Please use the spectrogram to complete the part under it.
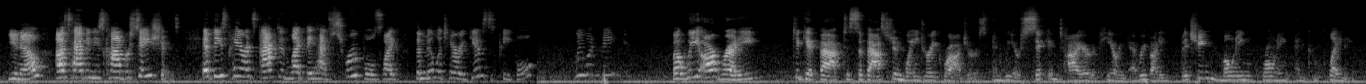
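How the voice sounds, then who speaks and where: High, forceful, combative woman livestreamer. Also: lively intonation, fairly quick. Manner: blunt, combative, emphatic, rhetorical questions. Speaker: livestream host, advocate commentator. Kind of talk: fired-up livestream commentary addressed to viewers. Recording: distant mic, faint hum noise.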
